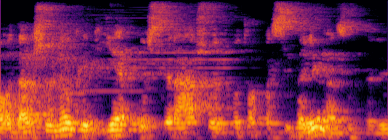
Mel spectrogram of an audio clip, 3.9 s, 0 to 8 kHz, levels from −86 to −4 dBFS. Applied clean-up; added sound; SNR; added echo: classical method WPE with log-MMSE.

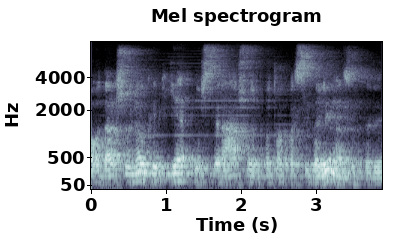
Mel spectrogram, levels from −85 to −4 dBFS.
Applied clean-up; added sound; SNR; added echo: neural separator model SepFormer DNS4.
